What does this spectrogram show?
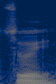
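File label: "zui", Mandarin Chinese, neutral tone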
